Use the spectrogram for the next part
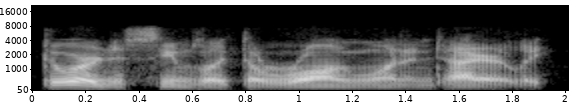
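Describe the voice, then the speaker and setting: A man with a very low voice reads and chats casually as a co-host, dropping joking asides. The sound is close and dry, with a slightly dull, lo-fi edge. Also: lively intonation, quick pace, vocal fry, dry recording. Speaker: co-host of a story reading show. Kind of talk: casual reading and banter.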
